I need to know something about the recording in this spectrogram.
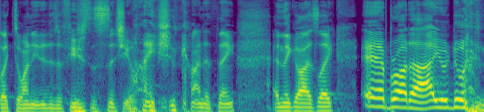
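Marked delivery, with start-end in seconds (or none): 3.6-4.9 put-on heavy Jamaican accent, very high and loud. Retelling how a stranger greeted him; thick Jamaican accent. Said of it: "the thickest Jamaican accent I've ever heard in my life".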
